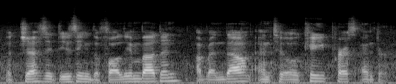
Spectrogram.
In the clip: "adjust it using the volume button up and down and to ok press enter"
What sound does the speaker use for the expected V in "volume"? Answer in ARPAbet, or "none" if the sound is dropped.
F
